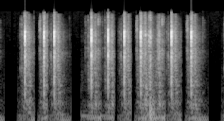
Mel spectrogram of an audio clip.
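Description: Typewriter sound effect: a quick, uneven run of key clacks, about ten in two seconds.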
